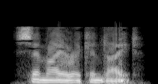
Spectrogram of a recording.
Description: Meaning of semirecondite. semirecondite synonyms, pronunciation, spelling and more from Free Dictionary.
